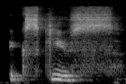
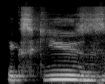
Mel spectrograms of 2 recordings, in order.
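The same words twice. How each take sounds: First: The final consonant is an s sound. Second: The final consonant is a z sound. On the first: It is a noun. "when we've got the s sound, we've got an adjective or a noun" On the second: It is a verb. "The z pronunciation, you've got a verb"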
